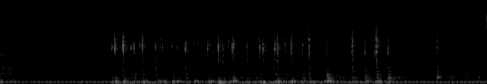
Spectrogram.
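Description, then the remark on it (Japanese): Rapid, steady computer keyboard typing, fairly loud, with a quick clatter of keystrokes running for several seconds over a low constant hum, as someone searches online for the film Fast Food Nation. No one speaks. “カタカタカタってね、うるさいですね、キーボードの音が。”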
